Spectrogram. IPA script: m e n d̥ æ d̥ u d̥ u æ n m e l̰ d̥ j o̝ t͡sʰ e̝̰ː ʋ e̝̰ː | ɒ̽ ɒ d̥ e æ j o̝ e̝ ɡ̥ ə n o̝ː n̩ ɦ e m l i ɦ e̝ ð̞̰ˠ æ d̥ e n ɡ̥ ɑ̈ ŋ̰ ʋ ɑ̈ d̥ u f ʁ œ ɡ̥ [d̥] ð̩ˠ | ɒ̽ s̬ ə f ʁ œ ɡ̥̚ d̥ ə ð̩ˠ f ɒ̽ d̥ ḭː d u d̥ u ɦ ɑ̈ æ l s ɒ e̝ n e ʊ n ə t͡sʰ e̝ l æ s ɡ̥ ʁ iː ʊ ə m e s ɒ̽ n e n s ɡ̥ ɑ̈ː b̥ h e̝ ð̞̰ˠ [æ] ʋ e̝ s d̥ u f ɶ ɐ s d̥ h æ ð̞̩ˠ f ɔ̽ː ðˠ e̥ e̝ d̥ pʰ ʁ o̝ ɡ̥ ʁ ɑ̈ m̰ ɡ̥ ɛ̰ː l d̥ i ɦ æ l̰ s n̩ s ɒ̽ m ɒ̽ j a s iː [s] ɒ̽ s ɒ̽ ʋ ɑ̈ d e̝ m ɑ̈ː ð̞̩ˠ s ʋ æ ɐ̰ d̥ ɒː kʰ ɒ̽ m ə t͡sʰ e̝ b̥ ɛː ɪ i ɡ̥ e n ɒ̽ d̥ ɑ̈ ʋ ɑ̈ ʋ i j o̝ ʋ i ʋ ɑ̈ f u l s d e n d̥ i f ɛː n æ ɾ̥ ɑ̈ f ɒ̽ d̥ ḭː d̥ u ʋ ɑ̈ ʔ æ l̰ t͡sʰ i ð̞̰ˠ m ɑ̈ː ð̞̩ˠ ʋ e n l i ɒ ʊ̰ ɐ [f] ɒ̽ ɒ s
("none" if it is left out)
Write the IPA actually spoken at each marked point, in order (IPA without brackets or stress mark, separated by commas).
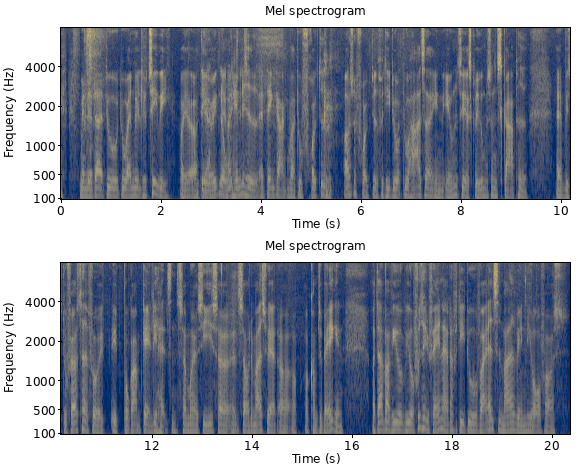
d̥, æ, s, f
